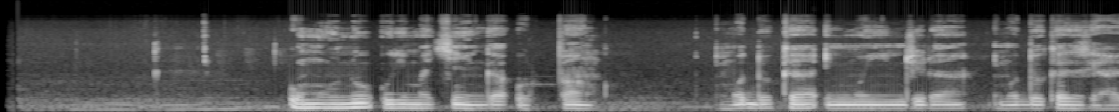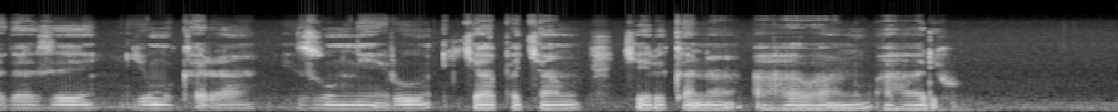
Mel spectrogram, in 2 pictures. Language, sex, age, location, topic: Kinyarwanda, male, 18-24, Kigali, government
